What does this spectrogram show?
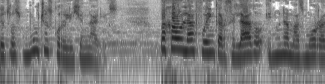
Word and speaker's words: Bahá'u'lláh: debe ser un hombre un poquito difícil de pronunciar por nosotros no se pronuncia baja ola Qué significa la gloria de Dios en varios escritos del Back hay referencia que baja ola era El mensajero divino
